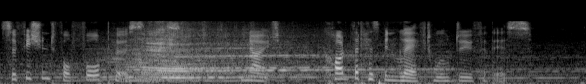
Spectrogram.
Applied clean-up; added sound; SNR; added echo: none; Accelerating, revving, vroom; 0 dB; none.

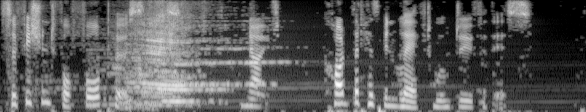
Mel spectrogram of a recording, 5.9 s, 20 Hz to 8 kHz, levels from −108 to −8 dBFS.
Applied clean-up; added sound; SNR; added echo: classical method spectral subtraction.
